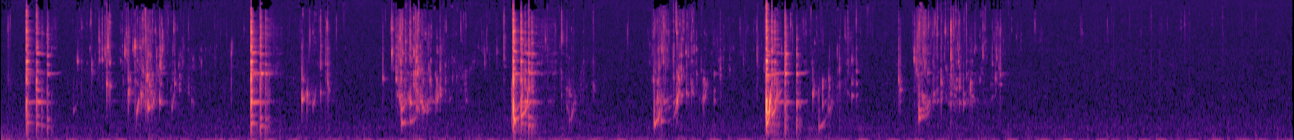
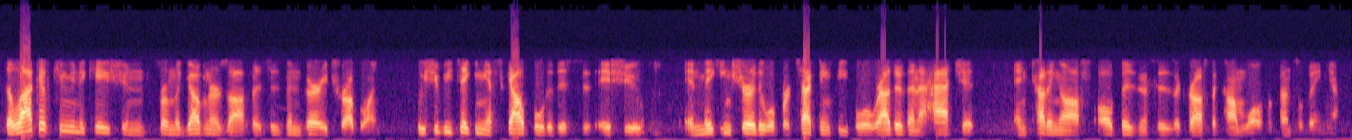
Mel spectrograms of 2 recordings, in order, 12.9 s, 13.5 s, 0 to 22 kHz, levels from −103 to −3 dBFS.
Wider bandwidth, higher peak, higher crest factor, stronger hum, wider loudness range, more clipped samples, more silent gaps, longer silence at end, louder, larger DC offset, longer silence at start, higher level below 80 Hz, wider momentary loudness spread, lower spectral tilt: first, over 20 kHz vs 11.5 kHz; about the same, 0 dBFS vs 0 dBFS; first, 38 dB vs 20 dB; neither; first, 15 LU vs 3 LU; neither; neither; first, 2.95 s vs 0.15 s; second, -32 LUFS vs -19 LUFS; neither; first, 0.25 s vs 0.05 s; second, -74 dBFS vs -68 dBFS; first, 27 LU vs 14 LU; second, 2.5 dB/octave vs -5 dB/octave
